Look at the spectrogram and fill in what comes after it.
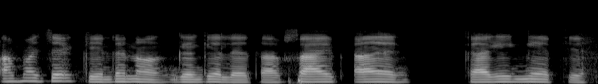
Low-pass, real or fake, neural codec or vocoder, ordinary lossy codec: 5.4 kHz; fake; vocoder, 44.1 kHz, 128 mel bands, Pupu-Vocoder; none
